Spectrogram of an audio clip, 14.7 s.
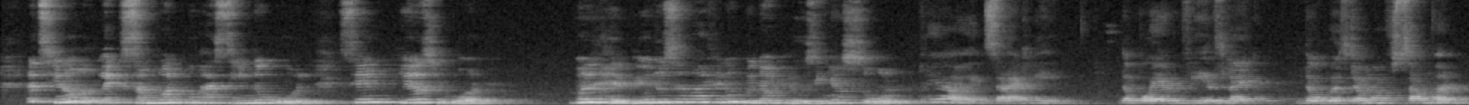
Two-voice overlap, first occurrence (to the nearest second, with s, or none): none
